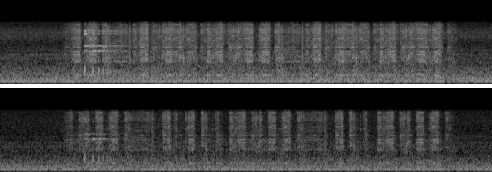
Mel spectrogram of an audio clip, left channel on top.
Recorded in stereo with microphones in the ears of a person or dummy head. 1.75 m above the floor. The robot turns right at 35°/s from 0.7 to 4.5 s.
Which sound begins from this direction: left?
A clink, at 0.8 s.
